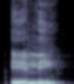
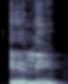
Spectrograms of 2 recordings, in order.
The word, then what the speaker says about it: ele: branco instead of branco, the E letter at the end of a word is not pronounced E, but E instead.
